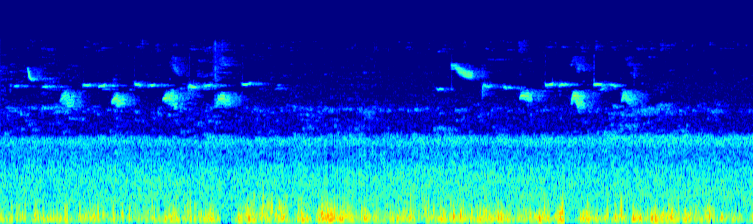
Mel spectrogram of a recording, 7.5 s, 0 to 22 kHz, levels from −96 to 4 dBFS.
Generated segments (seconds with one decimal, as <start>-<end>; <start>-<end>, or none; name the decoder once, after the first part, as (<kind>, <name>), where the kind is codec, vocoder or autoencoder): 3.3-3.9 (vocoder, Vocos)

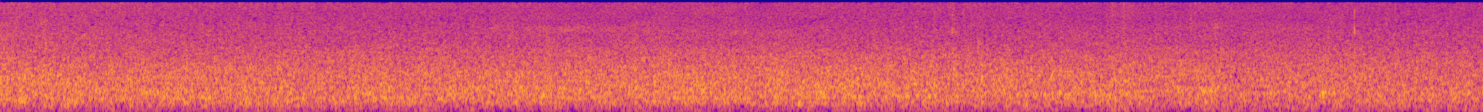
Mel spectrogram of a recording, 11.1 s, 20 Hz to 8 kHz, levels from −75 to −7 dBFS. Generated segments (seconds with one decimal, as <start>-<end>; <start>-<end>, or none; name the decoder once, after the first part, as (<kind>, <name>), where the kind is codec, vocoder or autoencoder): 3.7-6.0 (codec, DAC); 8.0-9.9

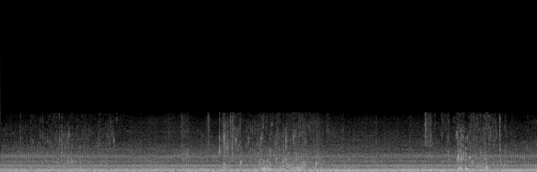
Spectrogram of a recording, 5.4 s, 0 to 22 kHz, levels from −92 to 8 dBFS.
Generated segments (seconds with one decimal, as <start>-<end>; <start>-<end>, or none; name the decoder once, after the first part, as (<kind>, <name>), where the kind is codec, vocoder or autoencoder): 1.3-2.3 (codec, DAC); 3.1-4.3

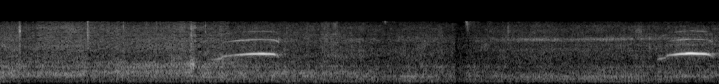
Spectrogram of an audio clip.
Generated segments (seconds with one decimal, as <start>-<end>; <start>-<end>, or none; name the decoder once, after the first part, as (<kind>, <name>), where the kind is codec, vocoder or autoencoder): none

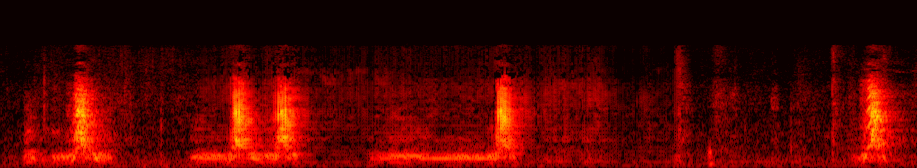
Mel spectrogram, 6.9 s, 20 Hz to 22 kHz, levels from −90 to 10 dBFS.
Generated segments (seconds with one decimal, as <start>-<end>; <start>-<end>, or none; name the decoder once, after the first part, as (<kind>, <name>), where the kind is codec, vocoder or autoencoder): 1.5-5.1 (vocoder, BigVGAN v2)

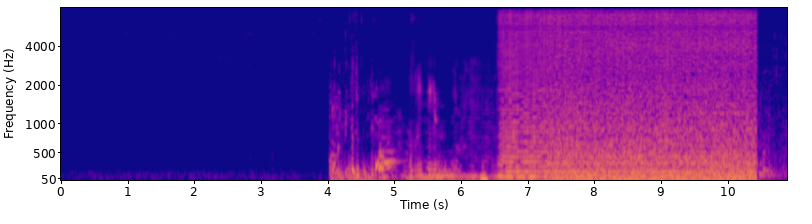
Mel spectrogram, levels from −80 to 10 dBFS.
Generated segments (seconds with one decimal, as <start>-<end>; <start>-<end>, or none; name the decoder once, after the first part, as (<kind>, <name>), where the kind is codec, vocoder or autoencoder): 4.8-7.3 (vocoder, BigVGAN v2)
